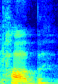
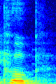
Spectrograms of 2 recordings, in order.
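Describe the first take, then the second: First: The vowel is said in a standard accent. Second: The vowel is given a regional accent. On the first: The speaker calls it wrong. "They wouldn't say pub" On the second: The speaker calls it right. "They would say pub"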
